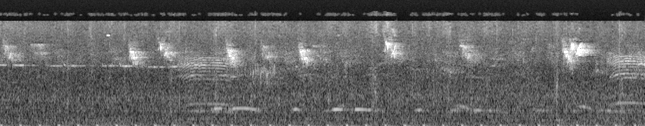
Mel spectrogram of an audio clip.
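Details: A flock of sheep grazing in a forest in the morning sun. Several brief, nasal bleats overlap across the clip. Quick regular clicks and a steady low background hum continue throughout.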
